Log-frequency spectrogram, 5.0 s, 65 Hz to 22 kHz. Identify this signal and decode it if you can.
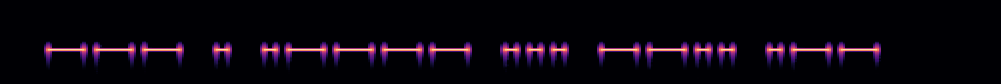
Morse code, heard as a keyed tone, about 21 wpm, 700 Hz. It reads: OE1SZW
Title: DXCC-100 Call Signs - 6 Characters - Repeated 3x - 20wpm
